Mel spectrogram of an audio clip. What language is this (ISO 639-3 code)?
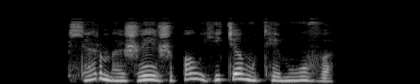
kbd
